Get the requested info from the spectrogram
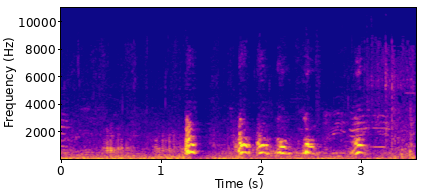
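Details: Samoyed puppy named Charlie on his first time in the pool, adjusting and acting excited, gives a run of short yipping barks, several in quick succession, over a watery background with a voice nearby.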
